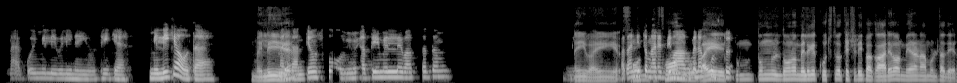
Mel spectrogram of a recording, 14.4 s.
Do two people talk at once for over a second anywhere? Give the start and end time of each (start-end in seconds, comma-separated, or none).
8.6-11.0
